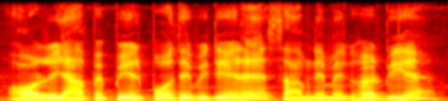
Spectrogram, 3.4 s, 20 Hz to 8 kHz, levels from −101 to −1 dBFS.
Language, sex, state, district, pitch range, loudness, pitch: Hindi, male, Bihar, Patna, 140-155 Hz, -13 LUFS, 145 Hz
